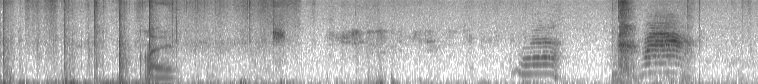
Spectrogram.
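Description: A Siamese cat gives two drawn-out, rising-and-falling meows after some rustling and a brief human voice.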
